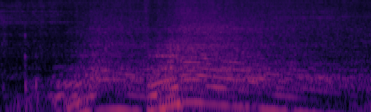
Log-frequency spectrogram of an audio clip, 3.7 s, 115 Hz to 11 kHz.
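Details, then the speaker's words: 2008 Scion xB, Toyota engine, 270,000 miles, slight oil leak, O2-sensor check engine light on; the engine spins up through a couple of clean, smooth revs with no knocks or rattles. Healthy. "But the motor sounds good."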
